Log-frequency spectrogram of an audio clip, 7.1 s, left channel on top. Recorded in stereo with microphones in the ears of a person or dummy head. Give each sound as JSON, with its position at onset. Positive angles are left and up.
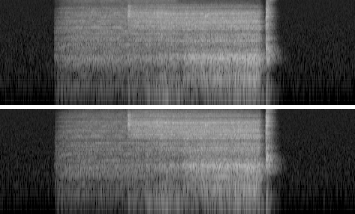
{"t": 1.1, "sound": "a hair dryer", "side_deg": 50, "distance_m": 1.4}
{"t": 2.6, "sound": "a hiss", "side_deg": -5, "distance_m": 0.7}
{"t": 5.3, "sound": "breaking glass", "side_deg": -15, "distance_m": 1.5}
